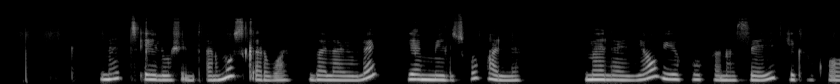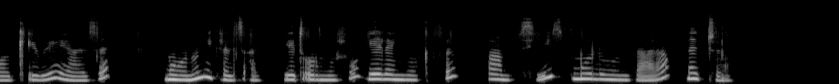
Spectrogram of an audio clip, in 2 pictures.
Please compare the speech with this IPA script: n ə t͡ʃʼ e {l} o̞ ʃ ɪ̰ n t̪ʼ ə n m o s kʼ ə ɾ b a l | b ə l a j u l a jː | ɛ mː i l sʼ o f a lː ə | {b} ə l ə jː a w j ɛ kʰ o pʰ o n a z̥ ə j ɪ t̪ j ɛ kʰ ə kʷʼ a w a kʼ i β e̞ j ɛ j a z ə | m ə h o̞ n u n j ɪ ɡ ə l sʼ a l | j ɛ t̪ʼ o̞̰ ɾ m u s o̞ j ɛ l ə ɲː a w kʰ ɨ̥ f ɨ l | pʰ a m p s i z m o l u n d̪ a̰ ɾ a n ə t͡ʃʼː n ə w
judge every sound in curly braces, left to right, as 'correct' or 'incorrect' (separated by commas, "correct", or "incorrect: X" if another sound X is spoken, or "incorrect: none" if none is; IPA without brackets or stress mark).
correct, incorrect: m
